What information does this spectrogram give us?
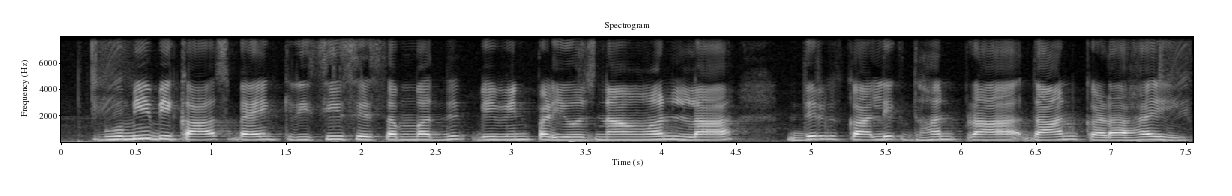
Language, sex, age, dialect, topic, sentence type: Magahi, female, 31-35, Western, banking, statement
